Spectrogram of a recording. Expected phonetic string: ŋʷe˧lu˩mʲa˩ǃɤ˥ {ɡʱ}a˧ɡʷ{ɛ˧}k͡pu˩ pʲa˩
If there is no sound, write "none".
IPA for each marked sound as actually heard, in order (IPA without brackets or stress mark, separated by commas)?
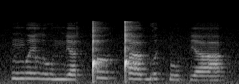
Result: ǃ, e˧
